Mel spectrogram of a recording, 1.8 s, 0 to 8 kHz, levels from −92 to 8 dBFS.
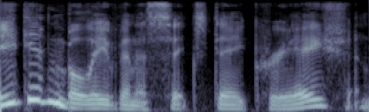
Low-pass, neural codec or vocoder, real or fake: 7.2 kHz; codec, 16 kHz in and 24 kHz out, 2.2 kbps, FireRedTTS-2 codec; fake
